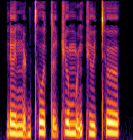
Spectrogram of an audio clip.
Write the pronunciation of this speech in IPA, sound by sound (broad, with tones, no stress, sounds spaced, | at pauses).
ɾ e˧˩ n ə̰˧˩ ɖ t̪ʰ ʊ˥˧ t ə̰˥˧ c ʏ˥˧ m ə̰˥˧ ɳ c y˧˩ t̪ʰ ø˥˧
